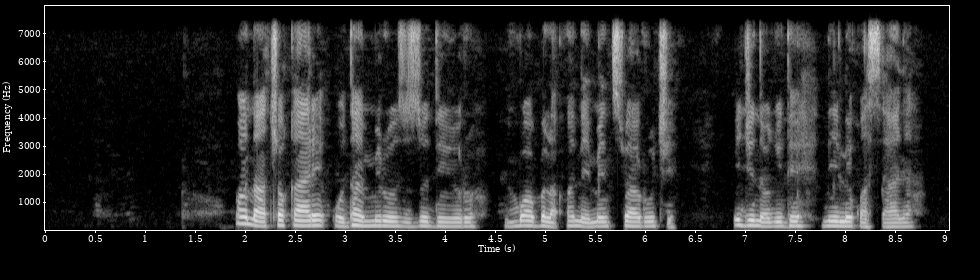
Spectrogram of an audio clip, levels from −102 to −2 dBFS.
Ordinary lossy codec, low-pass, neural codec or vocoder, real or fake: none; 7.2 kHz; none; real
